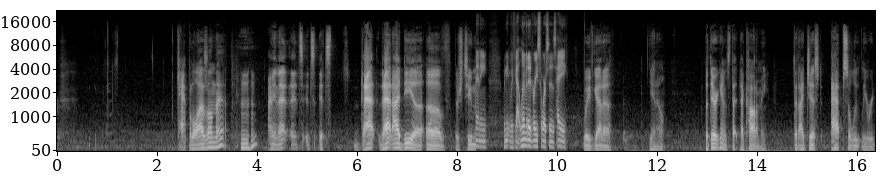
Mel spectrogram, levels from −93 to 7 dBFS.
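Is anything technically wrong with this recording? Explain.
Yes. From 8.37 to 10.54 s, right after "there's too" and before "we've got to", there is a section at the wrong speed: the speech runs 1.69 times too fast, likely from a clock mismatch, rising about ten semitones. On a spectrogram its harmonics jump upward and spread apart, and the waveform looks compressed in time.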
